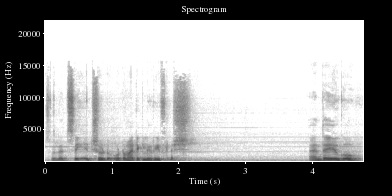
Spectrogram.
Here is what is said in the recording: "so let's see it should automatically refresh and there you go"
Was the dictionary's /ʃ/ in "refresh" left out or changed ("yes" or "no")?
no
